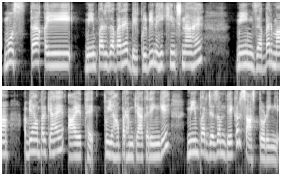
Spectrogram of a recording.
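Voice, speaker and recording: Woman teaching recitation letter by letter, calm and drawn out, smooth voice, kinda dull lo-fi sound. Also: medium pitch. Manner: patient, drawn-out syllable-by-syllable drilling with rhetorical questions. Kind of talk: tajweed lesson, spelling out letters and vowel marks slowly.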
